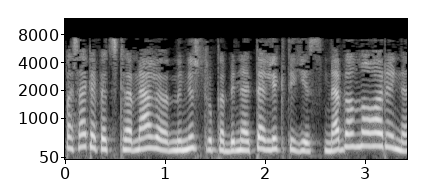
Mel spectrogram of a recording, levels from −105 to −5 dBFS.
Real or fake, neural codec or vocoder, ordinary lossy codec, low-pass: fake; codec, 16 kHz, 1 kbps, FunCodec, trained on LibriTTS, 50 frames a second; MP3, 32 kbps; 7.2 kHz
